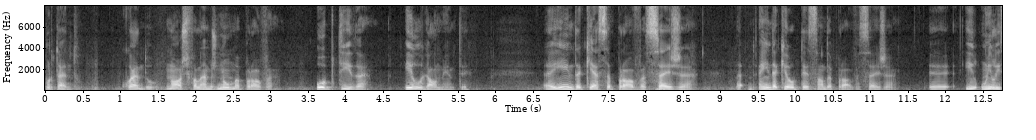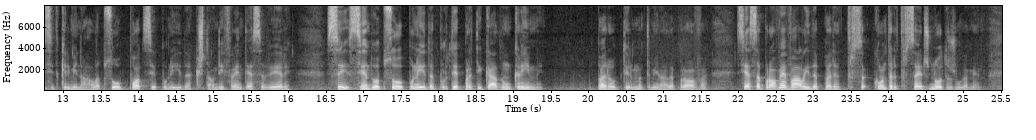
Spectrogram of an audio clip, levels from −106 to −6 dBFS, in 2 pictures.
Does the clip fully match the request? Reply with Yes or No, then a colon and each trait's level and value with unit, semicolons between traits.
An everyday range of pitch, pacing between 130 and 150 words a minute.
No: wide, 5.8 semitones; average, 135 wpm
